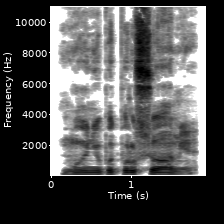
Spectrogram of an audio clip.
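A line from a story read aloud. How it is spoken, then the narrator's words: Grumbling. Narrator (Russian): пробурчал Гефестай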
